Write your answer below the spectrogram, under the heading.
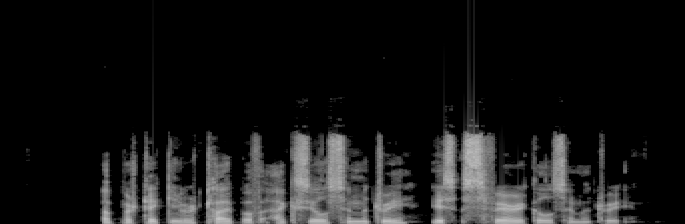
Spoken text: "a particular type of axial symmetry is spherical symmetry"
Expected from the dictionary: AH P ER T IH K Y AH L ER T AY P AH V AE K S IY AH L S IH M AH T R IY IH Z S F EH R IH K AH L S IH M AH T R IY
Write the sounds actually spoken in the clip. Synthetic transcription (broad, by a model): AH P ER T IH K Y L ER T AY P AH V AE K S IY AH L S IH M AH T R IY IH Z S F EH R IH K AH L S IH M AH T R IY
